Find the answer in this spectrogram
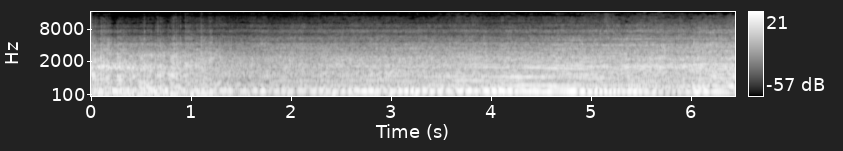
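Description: Two cars' engines held at high revs while they drift in smoking circles, pitch wavering slightly, with spinning tyres on asphalt.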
